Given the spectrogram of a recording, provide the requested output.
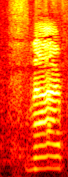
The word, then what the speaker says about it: Fnarf: You know, Fnarf is looking for you. Fnarf rhymes with barf.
